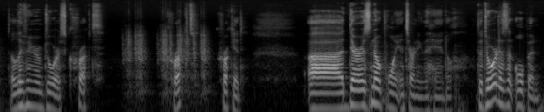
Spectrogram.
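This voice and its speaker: A man's voice: on the high side, noisy background. A man hosting a game playthrough, reading a visual novel aloud with dramatic delivery and casual asides. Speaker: video game playthrough host. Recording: background music behind the voice. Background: game music.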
